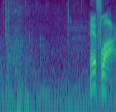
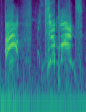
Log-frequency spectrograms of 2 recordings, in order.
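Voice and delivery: high startled scream at the bugs; frightened shriek; 5 dB louder, much slower than usual. Real, not acted. Gamer scared by bugs screaming high. Horror game jump scare.

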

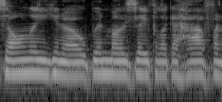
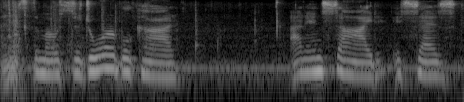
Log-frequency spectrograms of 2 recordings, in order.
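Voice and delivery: ordinary talk

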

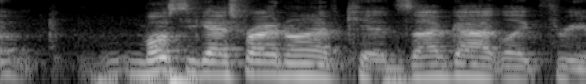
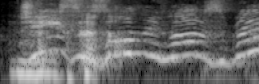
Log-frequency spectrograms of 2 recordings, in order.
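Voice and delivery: very high squeaky pronouncement; mock Mickey Mouse mom. Friend piling onto the mom bit, high squeaky voice. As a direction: preach it as a cartoon mother. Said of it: "doing my mom's voice and a Mickey Mouse voice".

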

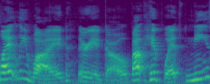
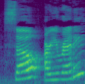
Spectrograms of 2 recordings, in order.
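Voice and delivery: ordinary delivery

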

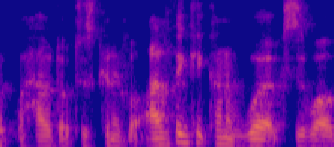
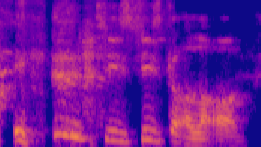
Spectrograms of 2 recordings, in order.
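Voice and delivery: higher, louder, through laughter; laughing; 9 semitones higher, 5 dB louder than usual. Real, not acted. Host scoffing at a far-fetched casting rumour, laughing.

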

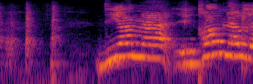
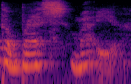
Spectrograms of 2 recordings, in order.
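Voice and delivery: whisper; 5 semitones lower, 12 dB quieter than usual. Real, not acted. Complaining about the brush.

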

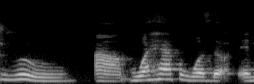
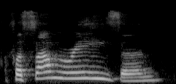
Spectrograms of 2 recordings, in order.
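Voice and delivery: slow, higher Mississippi drawl; Mississippi accent; 7 semitones higher, slower than usual. Shown as a demonstration. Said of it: "People like it when I say that".

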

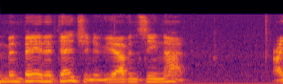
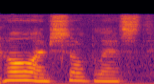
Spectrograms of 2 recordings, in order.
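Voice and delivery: slow, lightly voiced self-satisfied believer; mock them sweetly, slowly; smug pious voice; 4 semitones higher, slower than usual. Preacher lightly mocks blind believers claiming blessing, slow and smug. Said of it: "And yet they say".

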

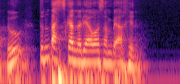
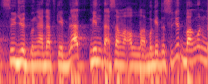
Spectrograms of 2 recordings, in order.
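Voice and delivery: normal talking voice

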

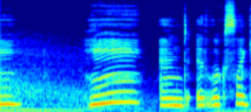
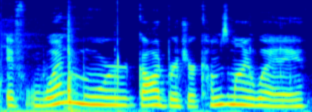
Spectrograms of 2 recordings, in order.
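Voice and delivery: ordinary talk, nothing marked

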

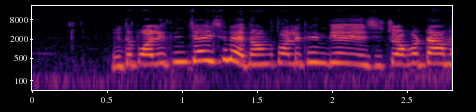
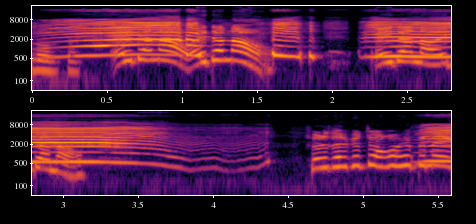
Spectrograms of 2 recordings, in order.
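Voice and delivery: much higher and louder pleading over crying; loud coaxing; 8 semitones higher, 9 dB louder than usual. Real, not acted. Mother loudly coaxes her crying daughter to take it.

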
